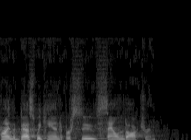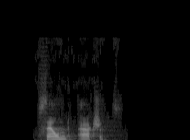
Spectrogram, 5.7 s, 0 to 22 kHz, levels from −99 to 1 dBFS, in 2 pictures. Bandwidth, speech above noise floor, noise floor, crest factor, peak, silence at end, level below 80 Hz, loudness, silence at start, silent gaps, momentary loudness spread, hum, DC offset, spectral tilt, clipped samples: 16 kHz; over 43 dB; under -90 dBFS; 22 dB; -28 dBFS; 1.1 s; -88 dBFS; -46 LUFS; 0 s; 2.81-3.34 s; 16 LU; none; under 0.1%; -5 dB/octave; under 0.1%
